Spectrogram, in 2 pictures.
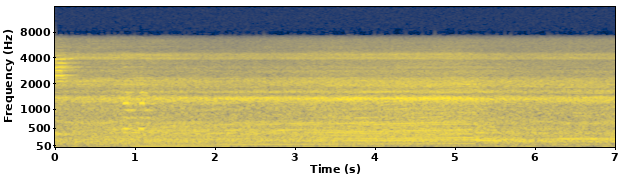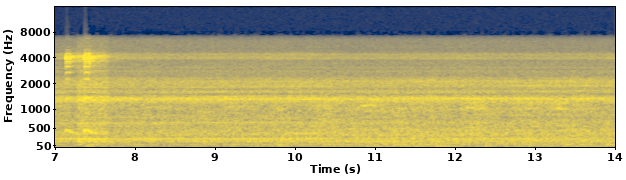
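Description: Motorcycle ride in city traffic through a cheap helmet camera's microphone: the engine note climbs in pitch as the bike accelerates for about five seconds, then holds steady under constant high tones. About seven seconds in comes a short double beep, the loudest sound.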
